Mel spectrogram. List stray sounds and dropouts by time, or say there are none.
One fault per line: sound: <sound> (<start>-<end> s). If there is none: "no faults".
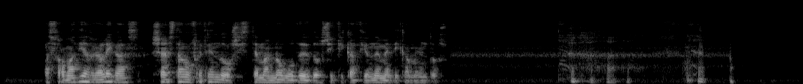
sound: laugh (5.6-7.1 s)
